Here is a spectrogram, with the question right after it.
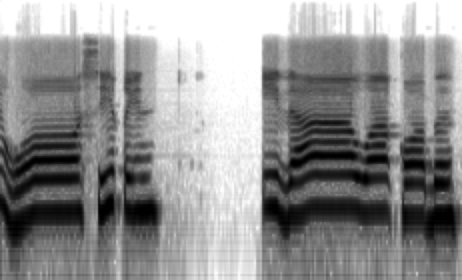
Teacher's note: غین کو موٹا پڑھنا ہے، غاسق اذا وقب، اذا وقب، واو کی ادائیگی کے وقت ہونٹوں کو گول کرنا ہے، قاف کو موٹا پڑھنا ہے اور با کو ساکن کرتے ہوئے قلقلہ کرنا ہے۔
